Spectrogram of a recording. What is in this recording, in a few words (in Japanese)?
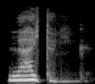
女･ライトニング; ウォーロック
